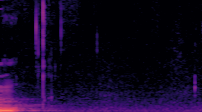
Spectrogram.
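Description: A man's drawn-out "um" trails off, then a pause of near silence broken by a faint click about half a second in and another just before the end.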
